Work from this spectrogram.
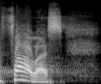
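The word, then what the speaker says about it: φόβος: palabra temor proviene de la palabra griega que ustedes ven ahí fogos que se pronuncia fabas que como ya lo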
